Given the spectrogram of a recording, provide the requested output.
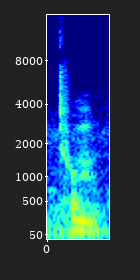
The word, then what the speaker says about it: thum: So the word tum is written as THUM. So in Zomi language, TH is pronounced as a true T.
